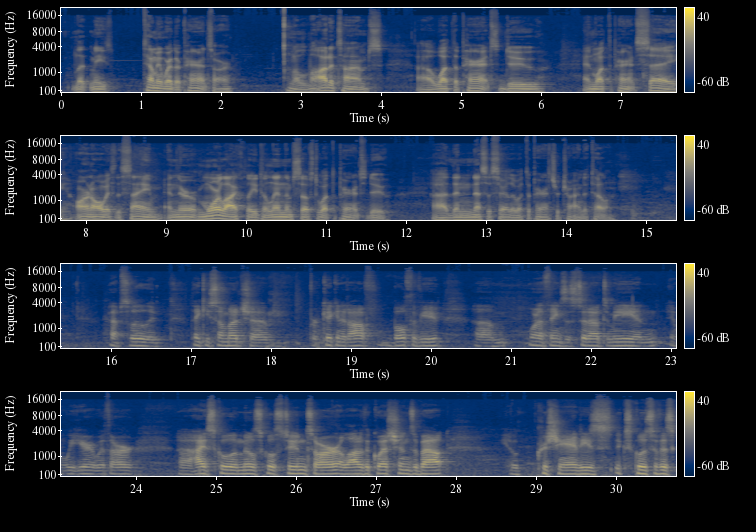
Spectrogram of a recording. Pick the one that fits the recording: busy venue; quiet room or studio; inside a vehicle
busy venue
